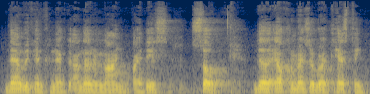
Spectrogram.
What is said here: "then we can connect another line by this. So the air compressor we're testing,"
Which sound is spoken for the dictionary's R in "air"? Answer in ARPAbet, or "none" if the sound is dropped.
L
